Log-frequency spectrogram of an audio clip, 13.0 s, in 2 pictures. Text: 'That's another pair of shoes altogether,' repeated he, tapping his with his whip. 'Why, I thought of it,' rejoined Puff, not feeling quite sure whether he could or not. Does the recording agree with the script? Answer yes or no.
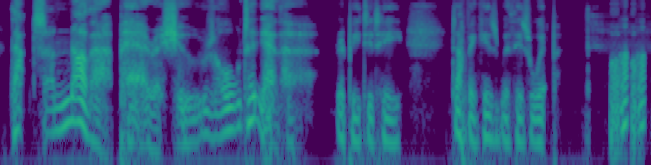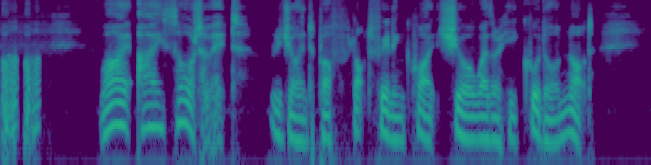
yes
